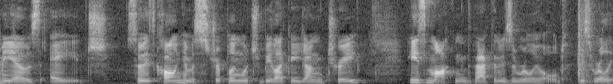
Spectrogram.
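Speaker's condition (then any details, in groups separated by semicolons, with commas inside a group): No condition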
